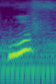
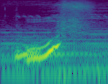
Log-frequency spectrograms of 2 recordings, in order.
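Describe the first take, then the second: First: It is said flat, like a statement. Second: It rises at the end, like a question.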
